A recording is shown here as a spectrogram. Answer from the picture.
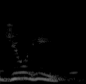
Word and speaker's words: Juhi: My name pronounced as Juhi. Juhi. Juhi, it is J. Juhi. Juhi. J for Japan.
